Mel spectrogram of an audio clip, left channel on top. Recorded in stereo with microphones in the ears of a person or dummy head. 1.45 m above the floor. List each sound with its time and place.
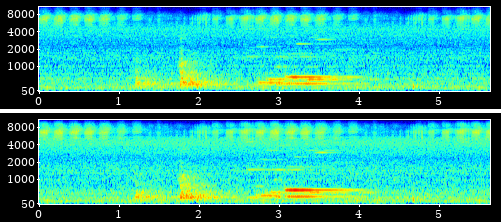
0.0 s an insect: 10° right (ahead or behind), 0.9 m
1.2 s dishes clattering: centre (ahead or behind), 8.5 m
2.6 s a ringtone: 55° right (ahead or behind), 6.5 m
